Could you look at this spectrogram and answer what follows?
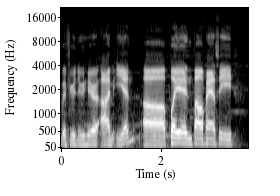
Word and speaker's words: Ian: So, my name is Ian. Starts with an I pronounced like a Y.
